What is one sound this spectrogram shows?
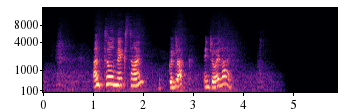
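A middle-aged woman speaks warmly close to a microphone.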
